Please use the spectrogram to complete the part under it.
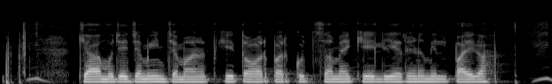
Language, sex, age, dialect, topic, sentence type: Hindi, male, 18-24, Garhwali, banking, question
